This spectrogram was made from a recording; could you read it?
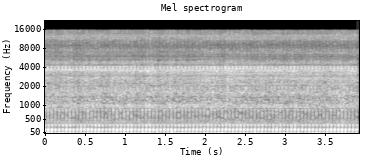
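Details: Greaves MK12 petrol-kerosene water pump engine running normally, a small single-cylinder chugging at a fast even beat with loud exhaust crackle.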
